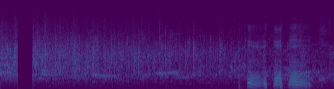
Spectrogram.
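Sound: audience applause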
